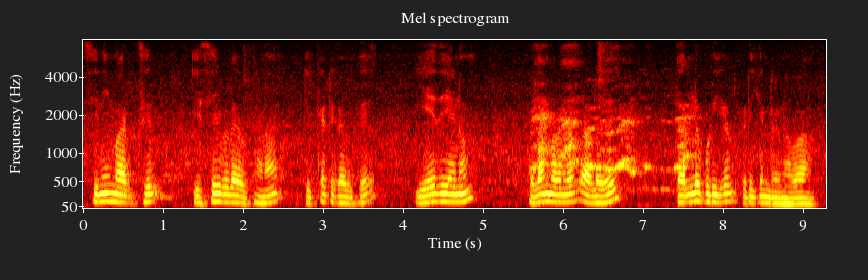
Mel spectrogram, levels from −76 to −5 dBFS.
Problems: background sounds at intervals, background conversations at intervals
